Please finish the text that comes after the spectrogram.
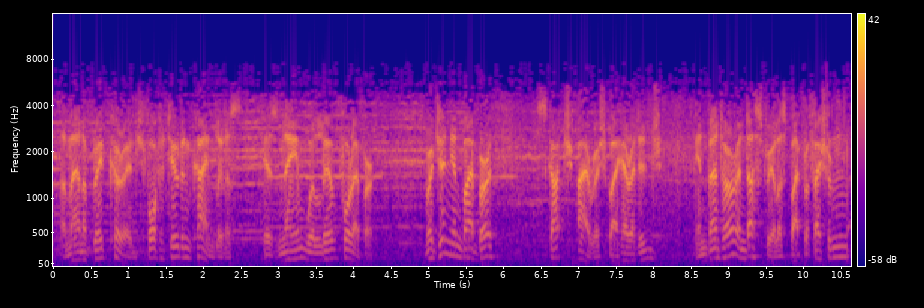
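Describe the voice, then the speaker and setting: A man narrating a biographical radio drama in a declamatory, stately style. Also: medium pitch. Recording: dull 1930s radio transcription with music. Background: music.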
